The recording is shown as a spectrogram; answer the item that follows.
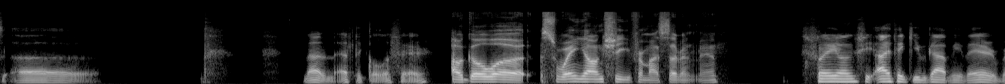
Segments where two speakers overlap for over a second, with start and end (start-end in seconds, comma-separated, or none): none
